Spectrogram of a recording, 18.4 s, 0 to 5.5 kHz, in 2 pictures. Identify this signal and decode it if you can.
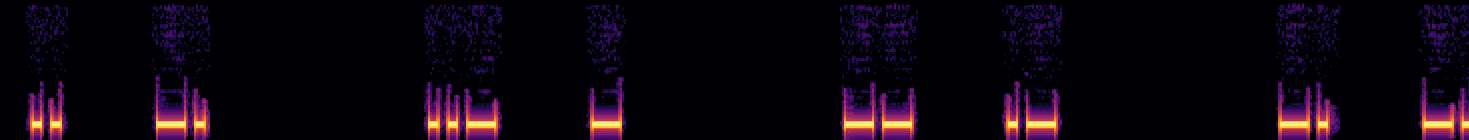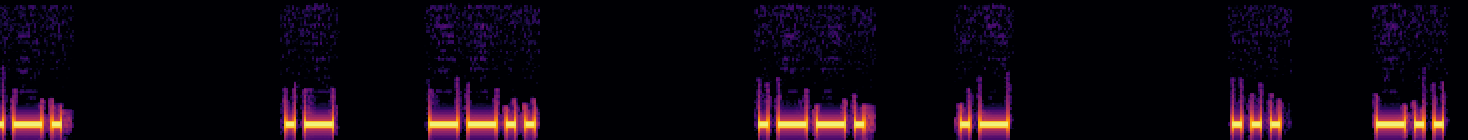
Morse code, heard as a keyed tone, about 20 wpm, spaced as for 11 wpm, 640 Hz. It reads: IN UT MA NC AZ PA SD
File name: State-Abbreviations-10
